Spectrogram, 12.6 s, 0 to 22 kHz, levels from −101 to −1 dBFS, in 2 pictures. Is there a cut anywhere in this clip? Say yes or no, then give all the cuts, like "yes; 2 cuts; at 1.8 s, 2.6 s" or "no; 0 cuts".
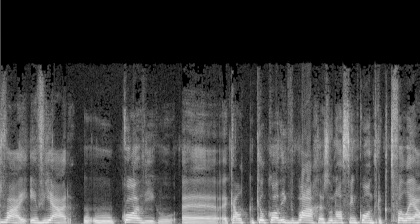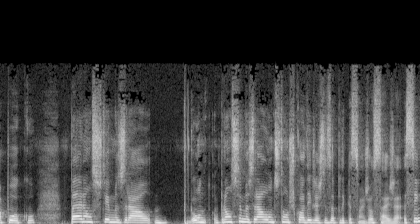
no; 0 cuts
